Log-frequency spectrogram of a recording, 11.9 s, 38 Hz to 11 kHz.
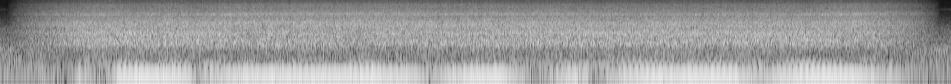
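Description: Majestic Dash8 Q400 turboprop engines in the Prepar3D flight simulator idle while the plane taxis, a loud, steady propeller drone with a deep, pulsing low hum that holds throughout without speech.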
